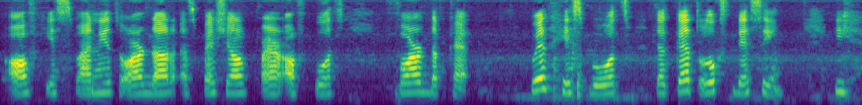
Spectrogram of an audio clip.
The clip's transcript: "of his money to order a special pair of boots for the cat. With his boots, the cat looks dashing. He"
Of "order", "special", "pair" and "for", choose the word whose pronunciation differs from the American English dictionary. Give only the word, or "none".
none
